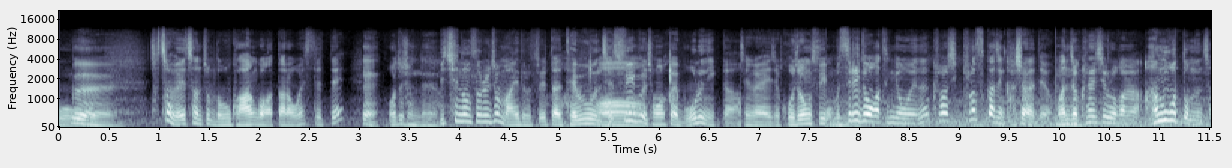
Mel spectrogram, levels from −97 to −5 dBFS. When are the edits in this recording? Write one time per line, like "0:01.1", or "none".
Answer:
0:03.0
0:07.8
